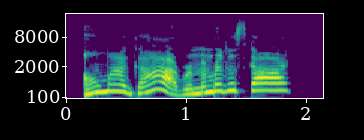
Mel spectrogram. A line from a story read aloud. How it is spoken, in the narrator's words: Rochelle blurted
